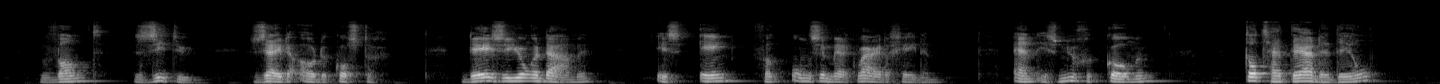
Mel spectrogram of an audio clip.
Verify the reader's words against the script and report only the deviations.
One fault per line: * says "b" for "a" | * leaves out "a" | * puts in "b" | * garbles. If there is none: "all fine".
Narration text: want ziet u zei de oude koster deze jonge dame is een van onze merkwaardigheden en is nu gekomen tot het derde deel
all fine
